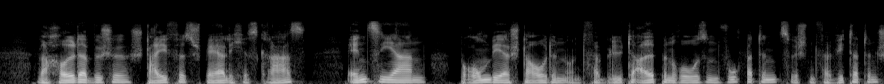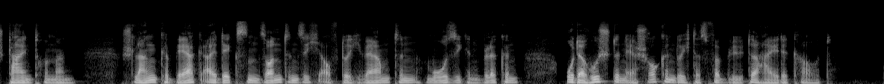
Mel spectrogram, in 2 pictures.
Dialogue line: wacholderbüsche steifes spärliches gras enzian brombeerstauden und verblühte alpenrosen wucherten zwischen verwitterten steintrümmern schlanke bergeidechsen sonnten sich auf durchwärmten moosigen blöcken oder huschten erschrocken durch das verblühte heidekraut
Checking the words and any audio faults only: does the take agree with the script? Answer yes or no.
no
